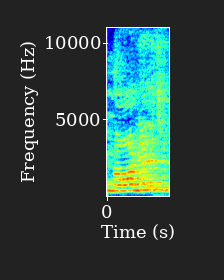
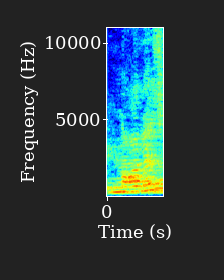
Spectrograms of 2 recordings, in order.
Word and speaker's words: knowledge: अच्छा, एक नॉलेज भी होता है ना, नॉलेज में भी KNOWLEDGE, नॉलेज में भी के साइलेंट कर दिया है ना।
